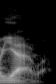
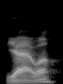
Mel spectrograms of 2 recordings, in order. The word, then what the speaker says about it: Yahowah: W again uh and the W is pronounced as an o sound as it is in Torah as it is in shalom and since the Torah is where we're reading these narratives from yahwah he explained in the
